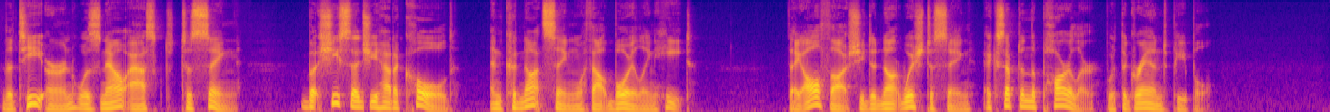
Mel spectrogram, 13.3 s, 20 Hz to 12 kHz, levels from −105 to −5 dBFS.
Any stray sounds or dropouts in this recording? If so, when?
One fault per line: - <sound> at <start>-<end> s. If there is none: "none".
none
